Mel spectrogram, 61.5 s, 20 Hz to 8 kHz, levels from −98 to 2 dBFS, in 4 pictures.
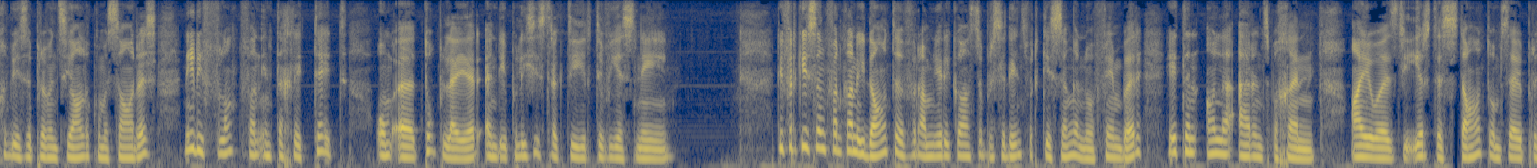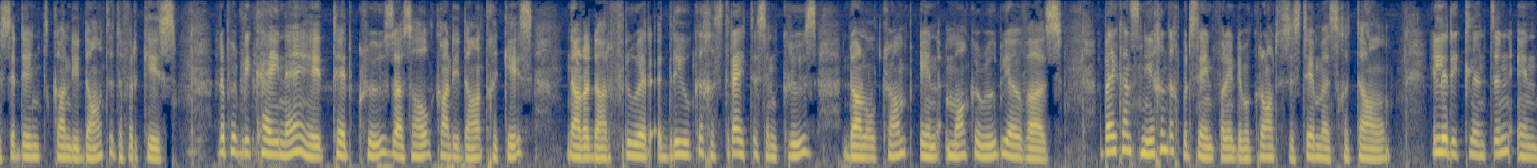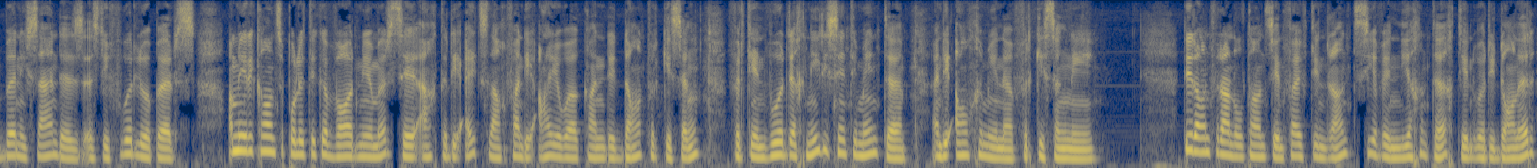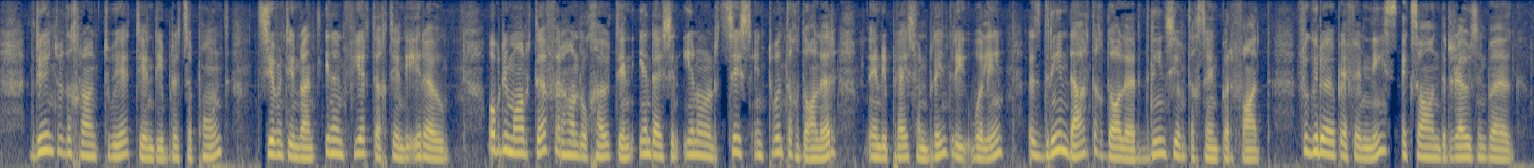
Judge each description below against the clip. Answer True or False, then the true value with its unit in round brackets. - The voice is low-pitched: False (160 Hz)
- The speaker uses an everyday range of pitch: True (4.3 semitones)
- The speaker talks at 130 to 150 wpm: True (140 wpm)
